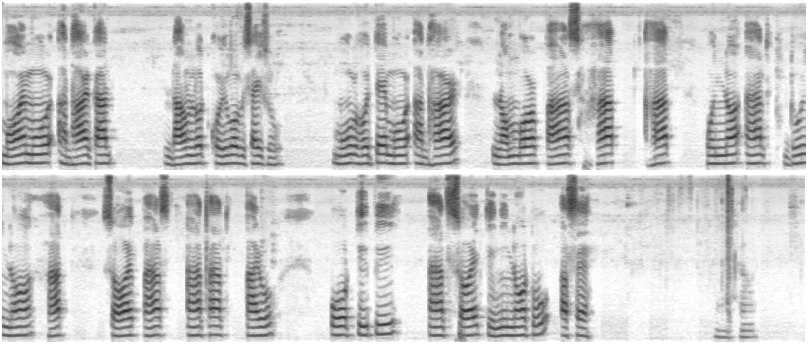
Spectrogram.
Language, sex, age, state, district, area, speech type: Assamese, male, 45-60, Assam, Jorhat, urban, read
